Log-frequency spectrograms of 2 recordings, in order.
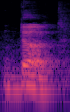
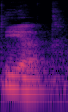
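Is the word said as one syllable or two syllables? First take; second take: one; two. First: It is said as a single syllable. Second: It is split into two separate syllables. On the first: The speaker calls it right. "हम pronounce क्या करेंगे?" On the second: The speaker calls it wrong. "लिखने को अगर हम पढ़ेंगे"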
